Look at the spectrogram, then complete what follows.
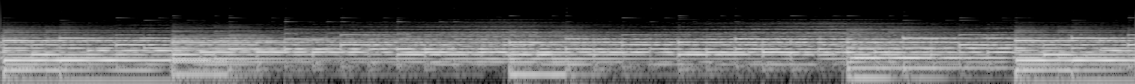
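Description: Royalty-free instrumental space ambient electronic music made with synthesizers, electric pianos, pluck synths and soundscapes: sustained pads and shimmering tones, steady and fairly loud throughout, with a deep bass swelling in and out between sections and no voices.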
